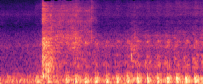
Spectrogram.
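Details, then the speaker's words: Motorcycle engine after repair, which had been very noisy before: it starts and settles into a steady, even, quiet idle with no knocking or rattle. "yung sinasabi ko kaninang mawawasak na ang makina pero ngayon tahimik na ulit ang ganda na ulit boss"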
